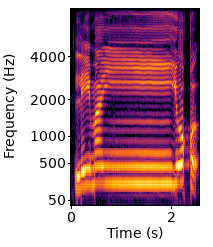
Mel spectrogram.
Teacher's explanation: नून साकिन के बाद वाले वर्ड पे तशदीद हो तो वहाँ हमने नाक में आवाज़ पैदा करनी है और उस नून को हमने नहीं पढ़ना।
